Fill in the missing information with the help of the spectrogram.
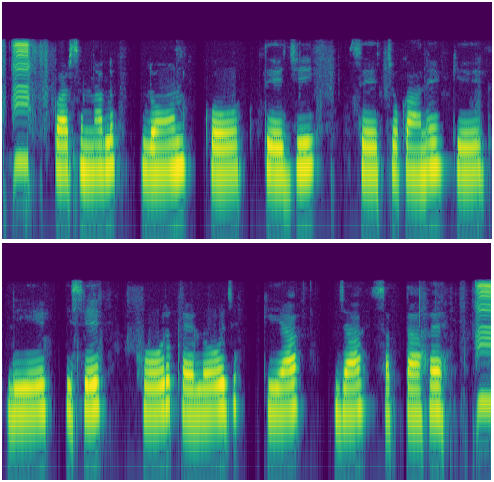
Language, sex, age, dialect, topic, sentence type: Hindi, female, 36-40, Garhwali, banking, statement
